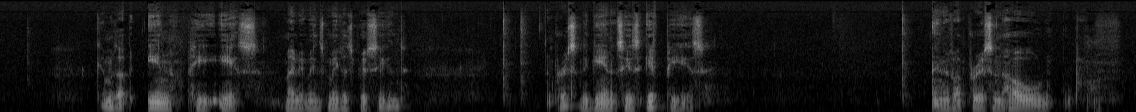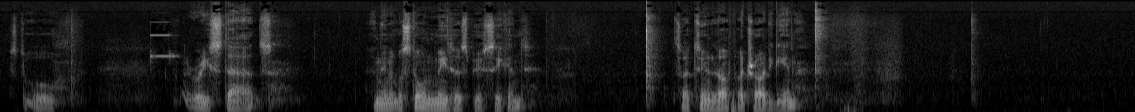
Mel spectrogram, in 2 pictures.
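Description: A small button clicks a few times.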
